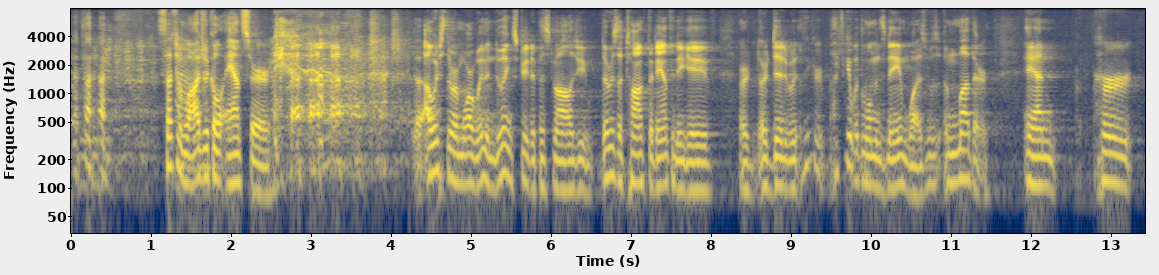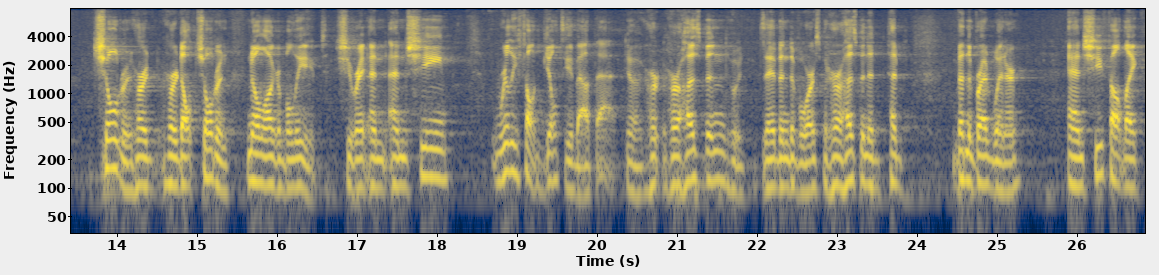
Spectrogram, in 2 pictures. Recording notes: Location: Nashville, Tennessee. The panelists address questions submitted by the SE Community and live audience members at NaNoCon 2019.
